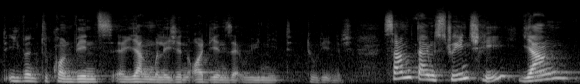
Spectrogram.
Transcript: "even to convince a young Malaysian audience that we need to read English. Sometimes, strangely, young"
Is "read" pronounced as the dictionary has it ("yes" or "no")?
no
